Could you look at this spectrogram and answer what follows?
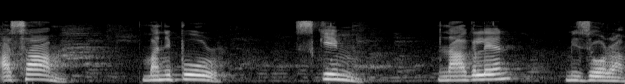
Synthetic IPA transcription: a̰samː | ɐnipuɾ | skim | naɡlen | mizɔɾam

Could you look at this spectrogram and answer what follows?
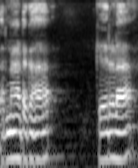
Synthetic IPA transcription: kɐɾnaːʈɐkɐɦɐ | keːɾɐɭɐ

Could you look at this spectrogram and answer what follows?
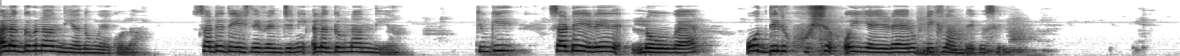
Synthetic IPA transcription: ələɡbənãːnd̪ɪjãːd̪uːẽːko̰ːlã̰ː | saːɖeːd̪eːʃd̪eːʋɪɲd͡ʒnĩːʔələɡbənãːnd̪iːjã̰ː | kjõːki | saːɖeːd͡ʒeːɽeːloːɡɛː | oːd̪ɪlkʰʊʃoːiːɛːd͡ʒeːɽɛːɾʊpːiːkʰəlãːnd̪eːkʊsḛː

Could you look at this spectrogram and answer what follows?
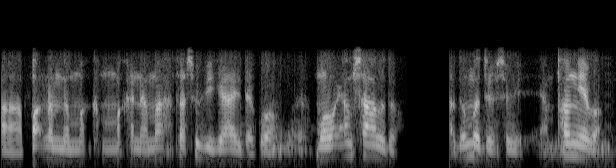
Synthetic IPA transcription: pak̚nɐmnɐmʰmɐkʰanɐmasasubiɡahajdɐkʰɔmɔɾɔk̚jamsabɐdɔ | ɐ̰dumɐzesuja̰mpʰaŋeba

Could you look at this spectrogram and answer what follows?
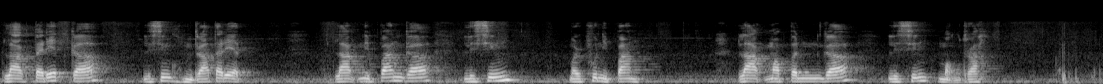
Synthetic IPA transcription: lak̚taɾet̚ɡɐ | lisiŋɦumdɾataɾet̚ | lak̚nipanɡɐlisiŋ | mɐɾpʰunipan | lak̚mapənɡɐ | lisiŋmawdɾa

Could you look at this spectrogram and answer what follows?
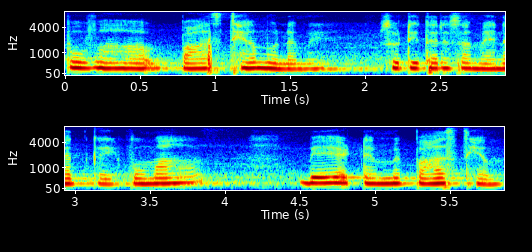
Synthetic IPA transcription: poːmãpaːst̪ʰijəmʊnəmẽsʊʈʰit̪ɐɾəsãmɐɦnət̪kɐipoːmã | ɓieɐʈəmːẽpaːst̪ʰijəm

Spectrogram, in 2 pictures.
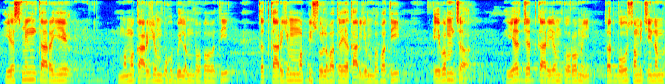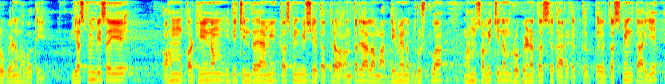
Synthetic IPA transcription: jɐsminkaːɾje | mɐmɐkaːɾjɐmbɐɦubilɐmbʱbʱɐbt̪i | t̪ɐt̪kaːɾjɐmːɐpisulbat̪ɐjakaːɾjɐmbʱɐbət̪i | ebɐmt͡ʃʰɐ | jɐd͡ʒɐt̪kaːɾjɐmkoɾomit̪ɐt̪bɐɦusɐmit͡ʃinɐmɾopeɽ̃ɐbʱɐbət̪i | jɐsminbisəje | ɐɦɐmkɐʈʰinɐmit̪it͡ʃint̪ajaːmit̪ɐsminbisɐjet̪ɐt̪ɾɐːnt̪əɾd͡ʒaːlamaːd̪ʱjɐmenɐd̪ɾuʂʈʋa | ɐɦɐmsɐmit͡ʃinɐmɾopeɽ̃ɐt̪ɐsat̪ɐsminkaɾje

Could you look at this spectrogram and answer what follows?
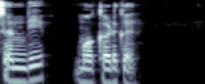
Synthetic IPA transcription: sənd̪i | məkʰəɽkəɾ

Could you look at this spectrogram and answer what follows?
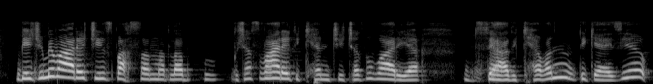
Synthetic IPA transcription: b̪et͡ʃʰimeʋaːɾʲɐt͡ʃiːzbɐsɐnmɐt̪lɐbɨt͡ʃʰɐsʋaːɾʲet̪ikʲʰent͡ʃiːt͡ʃʰɐsbɨʋaːɾijɐ | zʲjaːd̪ɨkʲʰɛʋɐnt̪ikʲɛːzi

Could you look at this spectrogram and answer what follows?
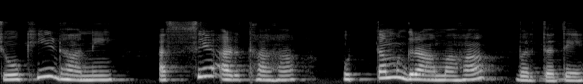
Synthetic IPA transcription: t͡ʃoːkʰiɖʱaːniː | ɐsjɐʔɐɾt̪ʰɐɦ | ʊt̪ːɐmɡɾaːmɐɦɐ | ʋɐɾt̪ət̪eː

